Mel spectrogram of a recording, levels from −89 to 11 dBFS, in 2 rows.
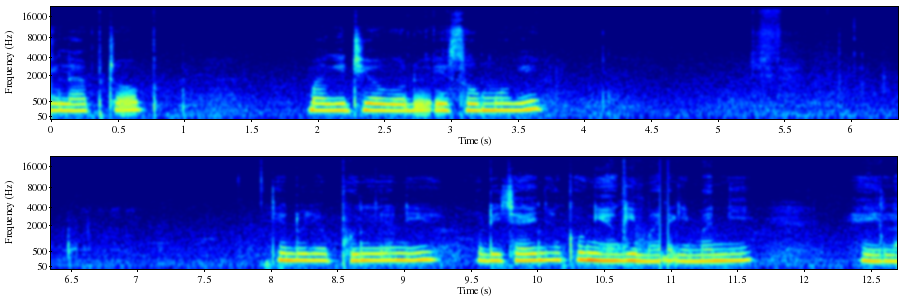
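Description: At 4.26 to 4.38 s and 10.92 to 11.04 s, chunks out of order: a 60 ms chunk plays one chunk late, producing a jumbled blip with three hard joins.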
